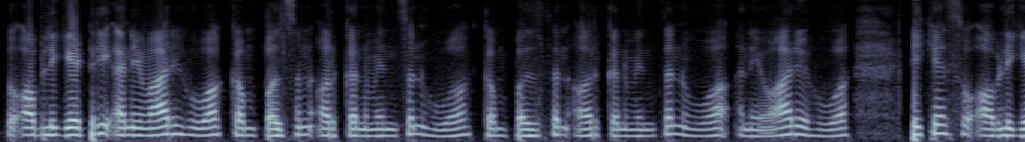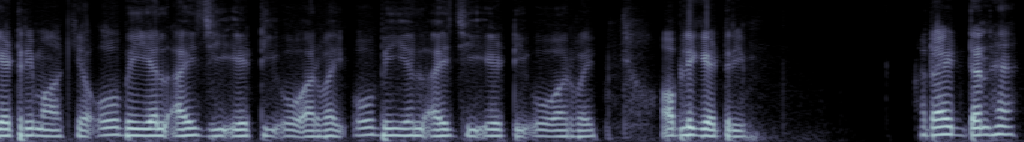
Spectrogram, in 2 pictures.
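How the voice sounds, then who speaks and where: A man's voice: mid-range voice, steady tone, moderate pace, dry recording, highs cut off. Indian man teaching vocabulary, spelling words aloud. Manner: repetitive, spells words letter by letter, quizzes listeners. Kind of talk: exam-prep vocabulary lesson.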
